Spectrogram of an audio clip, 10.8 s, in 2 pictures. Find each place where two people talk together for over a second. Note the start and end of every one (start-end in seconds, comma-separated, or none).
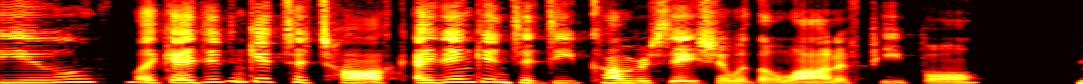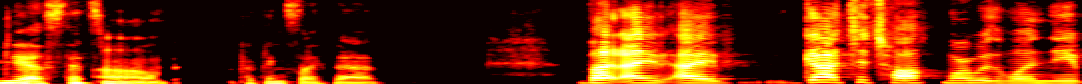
none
